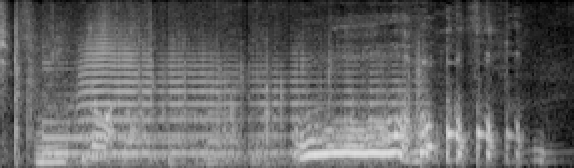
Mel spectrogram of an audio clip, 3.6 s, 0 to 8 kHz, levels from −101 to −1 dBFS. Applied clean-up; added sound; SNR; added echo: neural mask model RNNoise.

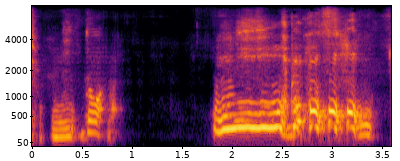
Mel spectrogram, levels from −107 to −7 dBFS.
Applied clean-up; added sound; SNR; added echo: neural mask model Resemble Enhance denoiser.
